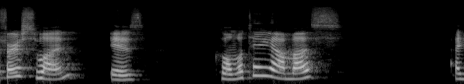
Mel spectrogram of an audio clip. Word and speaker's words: llamas: The first one is, ¿Cómo te llamas? And you'll notice that this double L is going to make a Y sound in Spanish. So I'd like for you to repeat after me. ¿Cómo te llamas?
